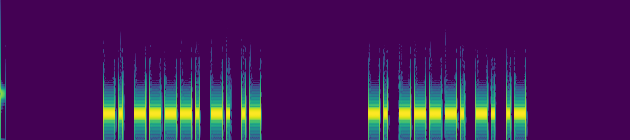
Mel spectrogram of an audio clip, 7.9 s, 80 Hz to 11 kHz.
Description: Morse code, heard as a keyed tone, about 25 wpm, 700 Hz. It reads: N9NA N9NA
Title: Easy Call Signs Repeated 2x - 25wpm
